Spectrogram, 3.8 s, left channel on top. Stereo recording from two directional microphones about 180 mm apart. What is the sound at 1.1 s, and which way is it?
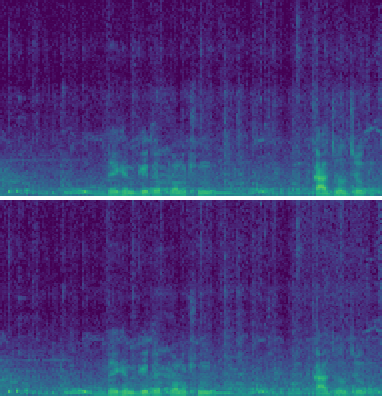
Speech, centre (ahead or behind).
